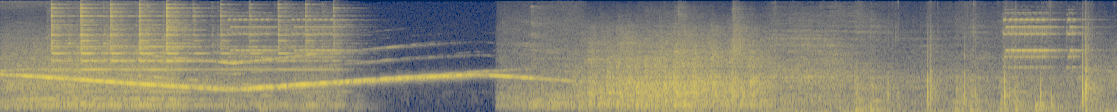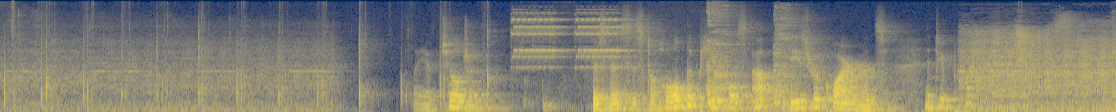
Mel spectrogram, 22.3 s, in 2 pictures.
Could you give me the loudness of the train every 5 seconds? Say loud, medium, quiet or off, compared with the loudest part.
loud, loud, quiet, off, loud.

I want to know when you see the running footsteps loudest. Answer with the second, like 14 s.
11 s.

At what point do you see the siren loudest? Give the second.
1 s.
